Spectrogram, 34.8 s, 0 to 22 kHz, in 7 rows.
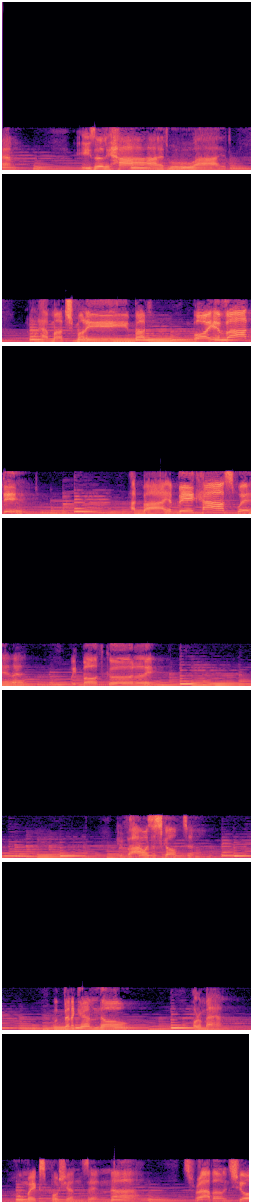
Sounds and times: Male singing: 0.0 - 0.4, 1.5 - 4.6, 5.6 - 8.1, 8.8 - 10.6, 12.5 - 15.5, 16.3 - 18.1, 22.2 - 24.2, 25.9 - 27.6, 28.7 - 29.6, 30.2 - 32.8, 33.5 - 34.8
Music: 0.0 - 34.8.

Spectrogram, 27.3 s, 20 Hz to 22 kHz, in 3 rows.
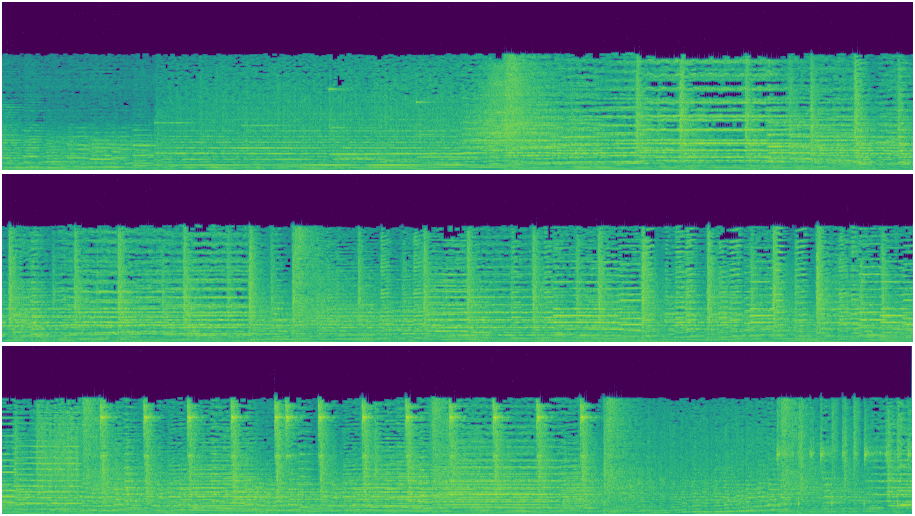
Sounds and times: Music: 0.0 - 27.3.

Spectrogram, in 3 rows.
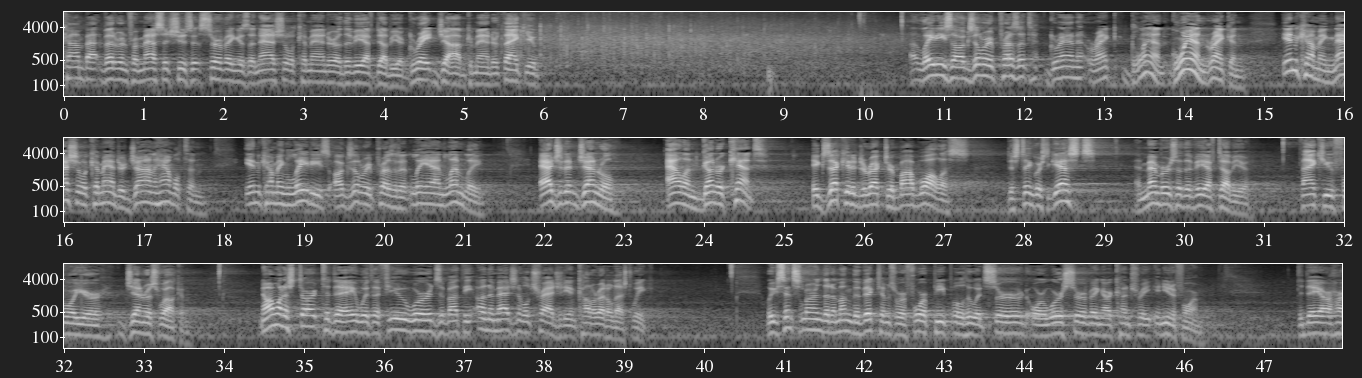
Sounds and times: Male speech, man speaking: 0.0 - 6.0, 10.5 - 21.2, 22.0 - 22.9, 23.5 - 24.8, 25.4 - 30.8, 31.4 - 33.6, 34.4 - 39.4, 40.8 - 46.3, 47.4 - 47.9
Narration, monologue: 0.0 - 47.9.

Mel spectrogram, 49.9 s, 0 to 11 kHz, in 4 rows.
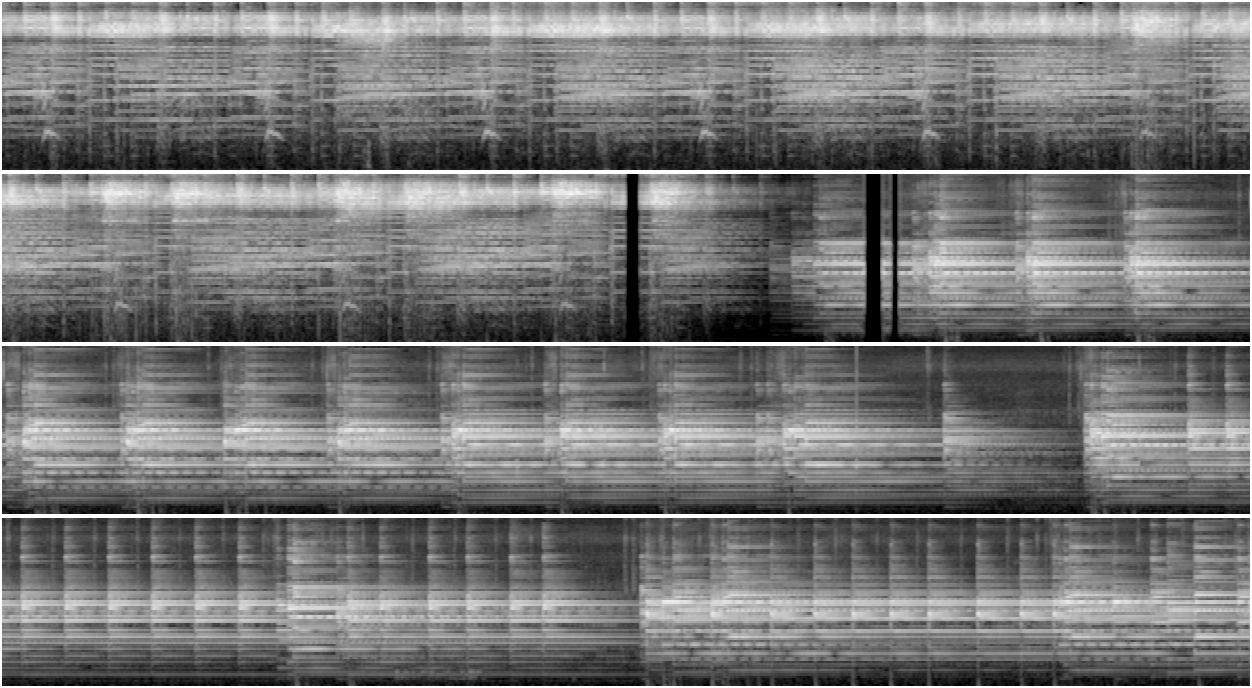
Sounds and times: Music: 0.0 - 49.9.

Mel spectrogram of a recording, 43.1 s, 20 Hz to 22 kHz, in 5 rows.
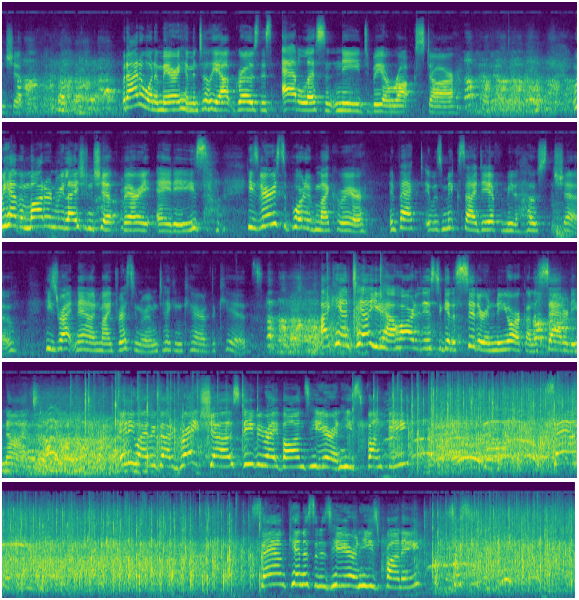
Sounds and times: Female speech, woman speaking: 0.0 - 0.4, 1.8 - 6.8, 8.6 - 11.8, 12.4 - 21.2, 22.0 - 26.4, 27.6 - 32.0, 34.1 - 34.7, 38.3 - 41.5.

